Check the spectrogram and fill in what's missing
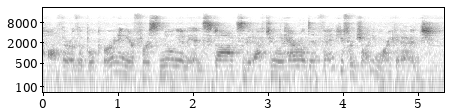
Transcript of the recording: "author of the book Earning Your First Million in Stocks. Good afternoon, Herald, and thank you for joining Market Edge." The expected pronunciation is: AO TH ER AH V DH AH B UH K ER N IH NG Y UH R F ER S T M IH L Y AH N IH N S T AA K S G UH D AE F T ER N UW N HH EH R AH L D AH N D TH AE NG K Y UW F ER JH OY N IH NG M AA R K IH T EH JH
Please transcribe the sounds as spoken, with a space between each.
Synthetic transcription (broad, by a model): AO TH ER AH V DH AH B UH K ER N IH NG Y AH R F ER S T M IH L Y AH N IH N S T AA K S G UH D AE F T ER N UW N HH EH R AH L D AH N TH AE NG K Y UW F ER JH OY N IH NG M AA R K IH T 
